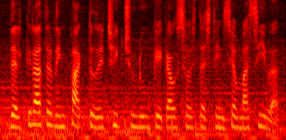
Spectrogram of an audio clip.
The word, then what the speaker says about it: Chicxulub: Chicxulub. Y al fin voy a explicar cómo se escribe. C-H-I-C. Chic. X-U-L-U-B. Chulub. Chicxulub y su población, que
